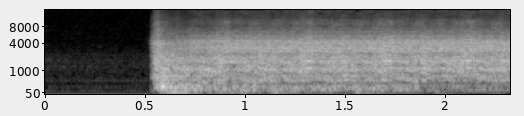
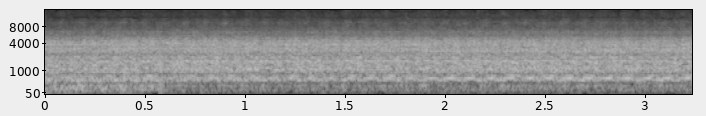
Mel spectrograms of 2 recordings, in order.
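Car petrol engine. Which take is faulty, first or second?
first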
